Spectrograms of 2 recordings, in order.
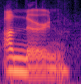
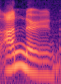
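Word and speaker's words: Unown: Japanese name is in katakana, so it should be pronounced unknown. Should be pronounced unknown.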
